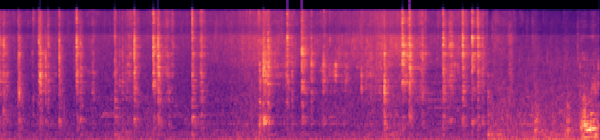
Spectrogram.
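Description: Tomato puree and masala sautéed in a kadhai for kadhai chicken, repeated spatula scrapes and clinks against the metal over a bubbling sizzle, close and uneven in rhythm, no one speaking.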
